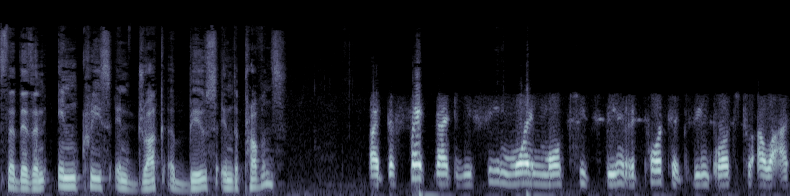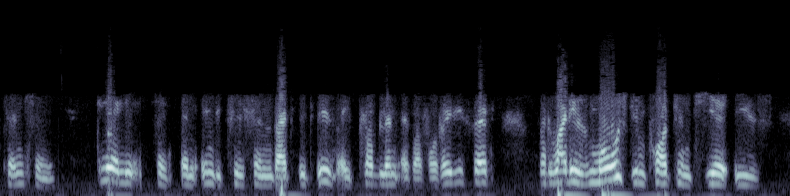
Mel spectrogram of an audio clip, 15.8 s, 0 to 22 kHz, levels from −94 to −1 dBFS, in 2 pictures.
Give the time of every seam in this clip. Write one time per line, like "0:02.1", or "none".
0:03.6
